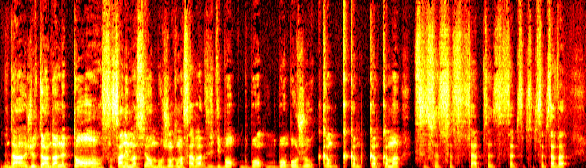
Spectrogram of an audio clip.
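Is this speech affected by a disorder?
Yes: stuttering; stuttering since childhood, teased in primary and secondary school; stutters on greetings and own name, swaps in easier words, fluent and fast when rapping since age 15; here repeated sounds, prolonged sounds.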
